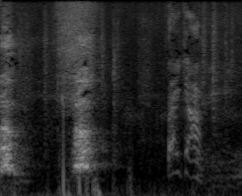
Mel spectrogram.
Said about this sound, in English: Shut up! Oh my God. It's like every time we get boring, the dog just goes.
